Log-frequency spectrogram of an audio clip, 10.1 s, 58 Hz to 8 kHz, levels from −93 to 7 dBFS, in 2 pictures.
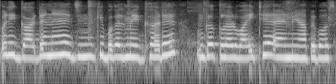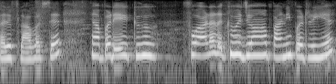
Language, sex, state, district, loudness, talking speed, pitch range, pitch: Hindi, female, Bihar, Araria, -11 LUFS, 195 wpm, 275-315 Hz, 295 Hz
